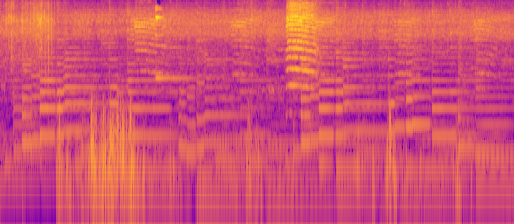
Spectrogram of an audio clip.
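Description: A young miniature goat bleats once, a short high wavering call about six seconds in, over background music with held notes. A loud, low rustling burst comes about two seconds in.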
